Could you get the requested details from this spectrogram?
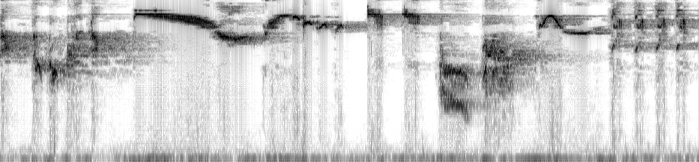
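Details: Anis kembang, the orange-headed thrush, sings a high drawn-out wavering whistle, then a deep plunging slur and bursts of fast clipped chirps repeated several times near the end.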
